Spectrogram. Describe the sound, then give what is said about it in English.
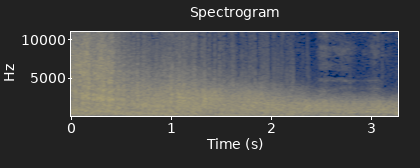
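A loud, sustained thunder-like rumble roars for a few seconds as a dramatic sound effect, not a real storm. It is broad and heavy, and its crackling upper edge fades while the deep roll continues. “That is no storm. Just a special effect marking something that will be significant later on.”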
